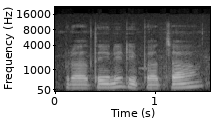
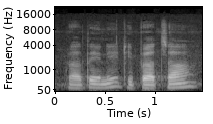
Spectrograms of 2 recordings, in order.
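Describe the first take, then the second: No difference in how they are said.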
